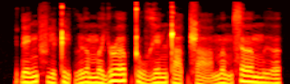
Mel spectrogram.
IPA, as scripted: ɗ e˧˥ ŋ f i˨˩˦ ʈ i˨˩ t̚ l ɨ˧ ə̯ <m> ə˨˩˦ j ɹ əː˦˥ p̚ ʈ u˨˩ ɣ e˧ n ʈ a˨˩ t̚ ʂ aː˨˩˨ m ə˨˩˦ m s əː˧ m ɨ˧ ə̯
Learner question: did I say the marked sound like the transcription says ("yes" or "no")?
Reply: yes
